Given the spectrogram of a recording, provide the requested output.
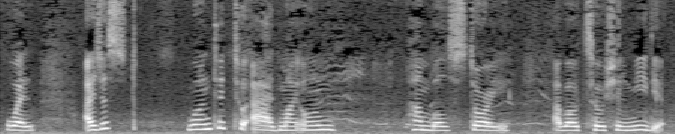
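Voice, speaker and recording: A young woman student interviewing people and then sharing her own thoughts in a vlog, speaking thoughtfully with pauses. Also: on the high side, fairly even intonation, darkish tone. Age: young adult. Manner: slow, thoughtful, hesitant delivery. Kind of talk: street interviews and personal vlog talk.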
